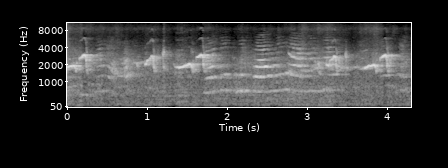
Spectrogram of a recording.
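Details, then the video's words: Pet cockatiel giving repeated bright whistled chirps, each a quick upward-bending note, recurring roughly every half second over a soft background of faint voices. "My cockatiel | beautiful Whistling"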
